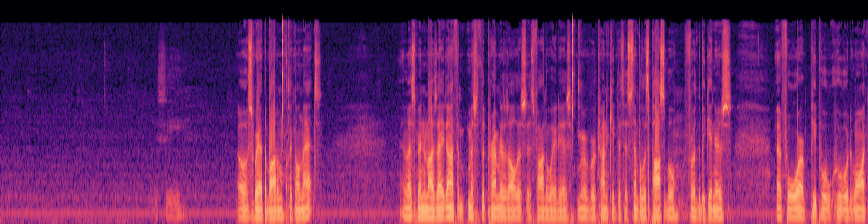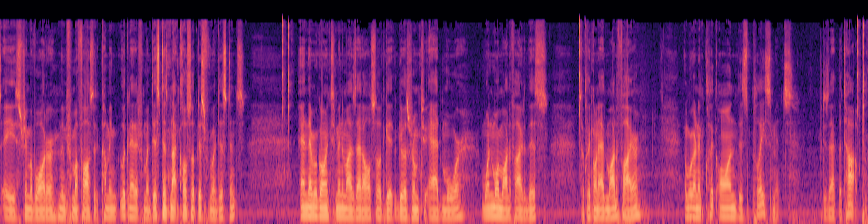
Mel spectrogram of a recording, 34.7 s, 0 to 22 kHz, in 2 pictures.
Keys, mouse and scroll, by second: 7.6-8.2 scroll down 2, 11.5 click, 23.1 click, 29.0 click.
